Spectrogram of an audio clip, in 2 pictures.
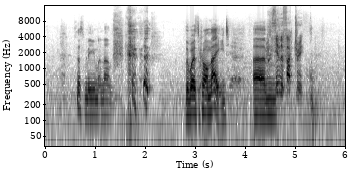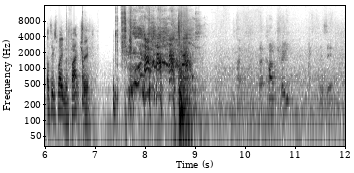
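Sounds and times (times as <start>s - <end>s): person laughing loudly: 1.5s - 2.3s, 7.5s - 9.2s.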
